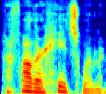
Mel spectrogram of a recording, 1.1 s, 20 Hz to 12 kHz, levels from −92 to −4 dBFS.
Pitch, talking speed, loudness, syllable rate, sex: 125 Hz, 225 wpm, -16 LUFS, 7.5 syllables/s, male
